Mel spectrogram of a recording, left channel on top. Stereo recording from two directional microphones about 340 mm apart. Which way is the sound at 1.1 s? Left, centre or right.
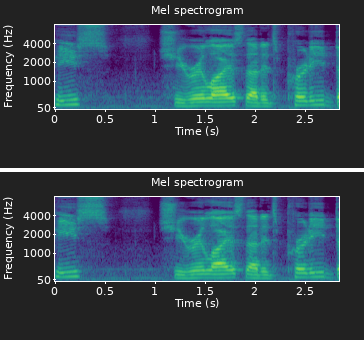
Centre.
